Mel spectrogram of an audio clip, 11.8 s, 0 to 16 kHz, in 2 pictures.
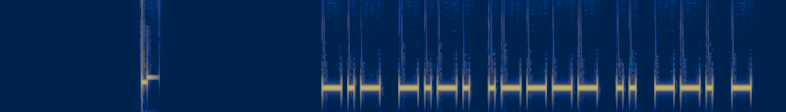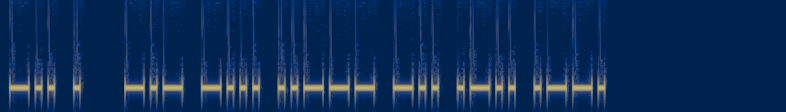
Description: Morse code, heard as a keyed tone, about 25 wpm, 700 Hz. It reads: KC1IGT DE KB2DLP
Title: USA Callsign DE Callsign - 6 Characters - 25wpm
